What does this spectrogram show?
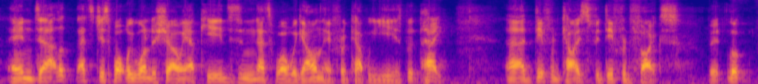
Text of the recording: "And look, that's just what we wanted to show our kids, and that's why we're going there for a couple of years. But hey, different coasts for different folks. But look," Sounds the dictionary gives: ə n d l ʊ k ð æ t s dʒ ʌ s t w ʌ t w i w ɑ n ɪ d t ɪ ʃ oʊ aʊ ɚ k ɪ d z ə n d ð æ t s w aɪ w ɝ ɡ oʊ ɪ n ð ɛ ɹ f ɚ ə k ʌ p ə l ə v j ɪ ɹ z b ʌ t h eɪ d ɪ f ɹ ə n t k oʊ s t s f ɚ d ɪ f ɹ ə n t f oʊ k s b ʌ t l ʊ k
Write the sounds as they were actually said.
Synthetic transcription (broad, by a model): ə n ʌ l ʊ k ð æ t s dʒ ʌ s t w ʌ t w i w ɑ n t ɪ ʃ oʊ aʊ ɚ k ɪ d z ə n ð æ t s w aɪ w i ɡ oʊ ɪ n ð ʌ ɹ f ɚ ə k ʌ p l ə v j ɪ ɹ z b ʌ t h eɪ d ɪ f ɹ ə n k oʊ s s f ɚ d ɪ f ɹ ə n t f oʊ k s b ʌ t l ʊ k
